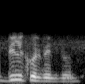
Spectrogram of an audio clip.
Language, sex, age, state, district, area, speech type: Hindi, male, 18-30, Bihar, Darbhanga, rural, conversation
